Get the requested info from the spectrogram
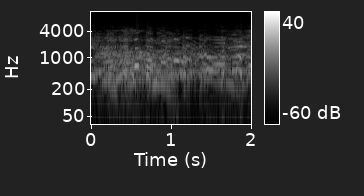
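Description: Chatter: several people's voices talking over one another.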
